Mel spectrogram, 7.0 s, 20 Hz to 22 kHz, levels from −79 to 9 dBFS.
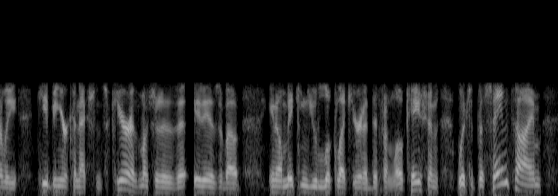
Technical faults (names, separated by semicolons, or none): G.723.1 codec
